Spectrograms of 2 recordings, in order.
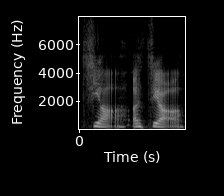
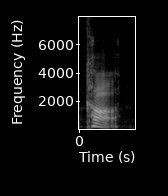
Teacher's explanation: a tya is further forward in the mouth versus a ka. Where your tongue is positioned is different.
